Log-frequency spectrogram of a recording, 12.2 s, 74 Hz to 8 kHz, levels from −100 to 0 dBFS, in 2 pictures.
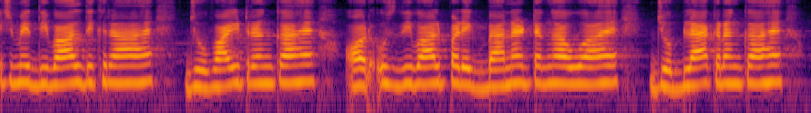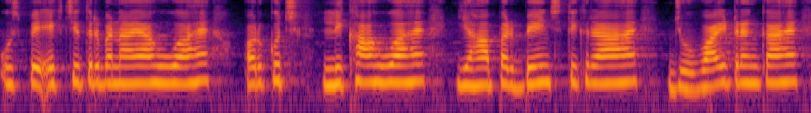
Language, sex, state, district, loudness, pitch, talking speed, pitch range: Hindi, female, Chhattisgarh, Korba, -23 LUFS, 260 Hz, 225 wpm, 245-265 Hz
